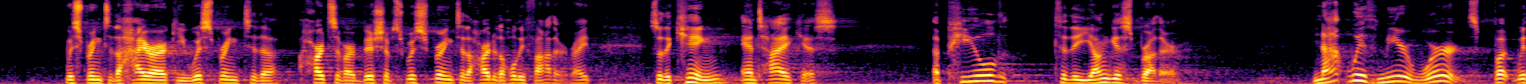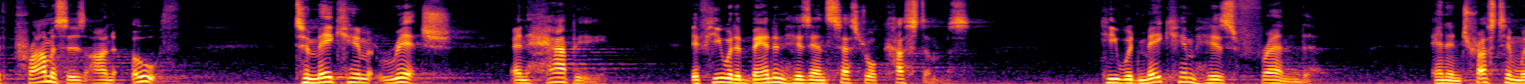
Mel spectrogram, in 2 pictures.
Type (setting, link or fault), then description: setting, large echoing room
